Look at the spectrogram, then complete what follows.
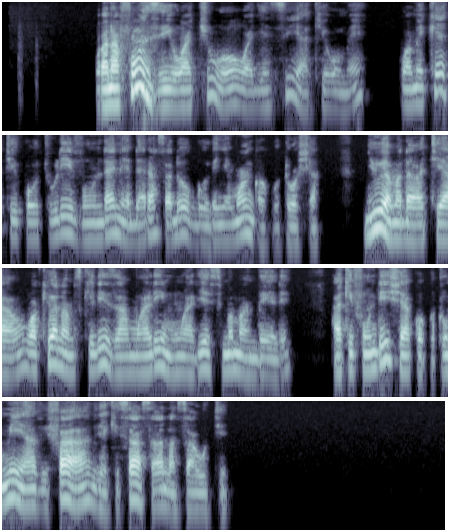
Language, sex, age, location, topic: Swahili, male, 25-35, Dar es Salaam, education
